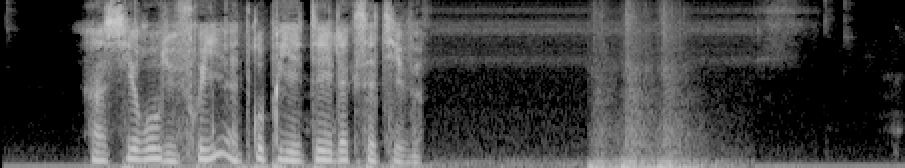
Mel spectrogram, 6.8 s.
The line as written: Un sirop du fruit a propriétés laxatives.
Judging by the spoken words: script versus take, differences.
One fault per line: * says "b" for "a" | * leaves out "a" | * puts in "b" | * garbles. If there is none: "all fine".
all fine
